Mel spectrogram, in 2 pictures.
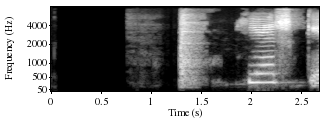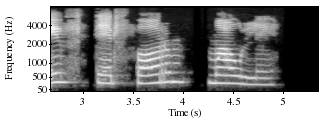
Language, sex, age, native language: Icelandic, female, 8, Icelandic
